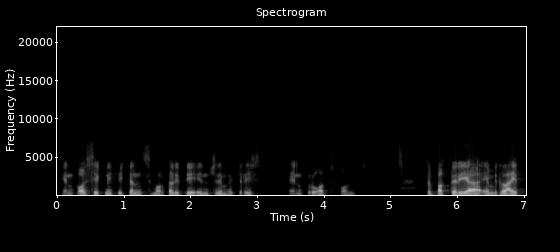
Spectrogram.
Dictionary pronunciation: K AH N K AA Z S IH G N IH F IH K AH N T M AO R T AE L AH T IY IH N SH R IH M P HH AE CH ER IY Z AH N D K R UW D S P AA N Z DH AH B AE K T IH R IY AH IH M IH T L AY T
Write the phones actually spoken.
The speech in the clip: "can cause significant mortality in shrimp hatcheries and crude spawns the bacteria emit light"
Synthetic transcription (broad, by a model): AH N K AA S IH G N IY F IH K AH N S M AO R T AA L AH T IY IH N S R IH M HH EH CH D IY S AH N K R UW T S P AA N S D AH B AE K T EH R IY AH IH M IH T L AY T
